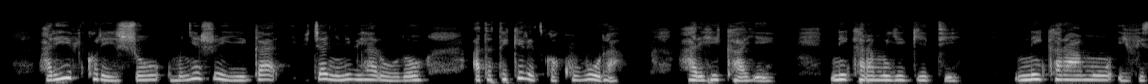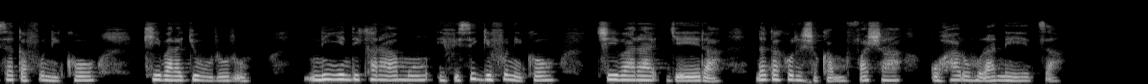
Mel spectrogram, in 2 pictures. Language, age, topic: Rundi, 25-35, education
